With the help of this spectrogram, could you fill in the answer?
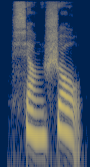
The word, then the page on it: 享受: xiǎng shòu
